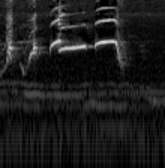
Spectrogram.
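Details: Oriental magpie-robin lure song meant to spur another bird into vigorous singing and tail-spreading: two quick chirps followed by long, clear, high whistles, one steady and one gently rising, ending in a downward slur.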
